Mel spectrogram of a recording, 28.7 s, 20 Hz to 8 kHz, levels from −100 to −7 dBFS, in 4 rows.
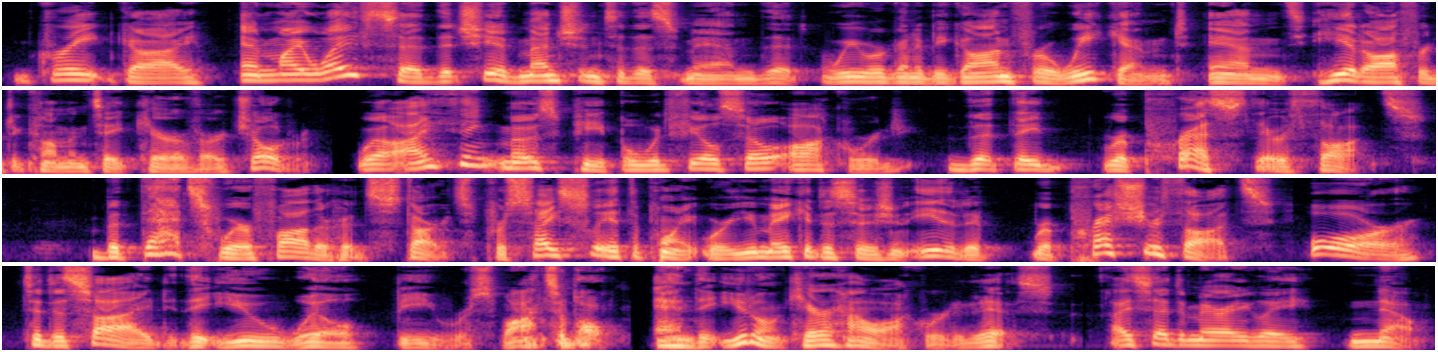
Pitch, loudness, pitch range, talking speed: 130 Hz, -19 LUFS, 110-150 Hz, 190 wpm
